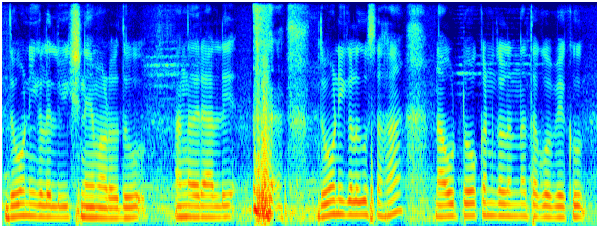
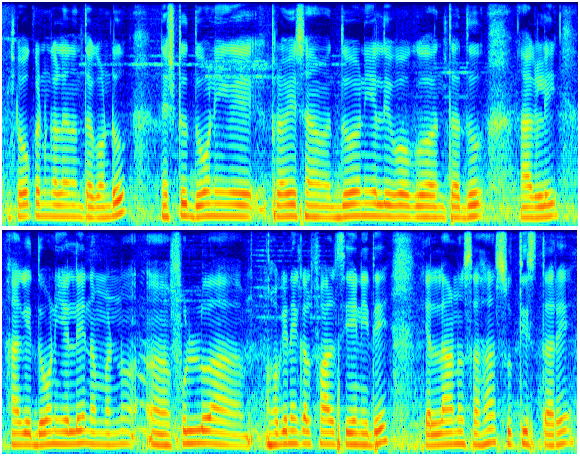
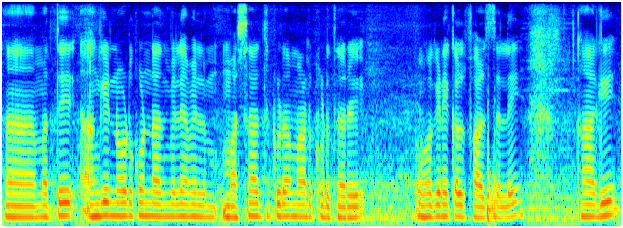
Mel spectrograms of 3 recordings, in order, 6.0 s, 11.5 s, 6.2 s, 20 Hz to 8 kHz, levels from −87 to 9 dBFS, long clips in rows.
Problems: none marked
